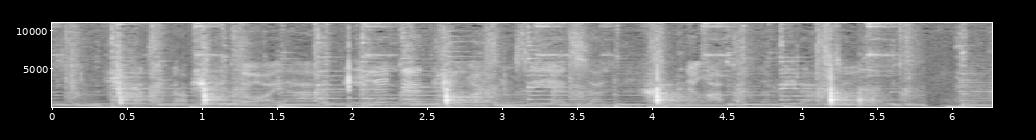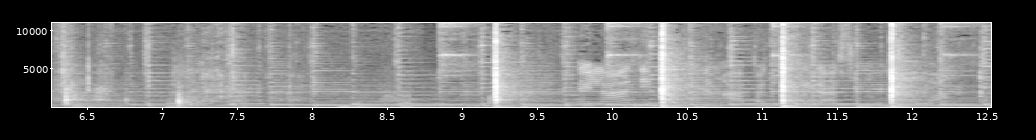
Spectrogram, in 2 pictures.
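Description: Chef's knife chopping mini sweet peppers on a wooden cutting board: about a dozen irregular knife strikes, the last few sharper and louder, over background music.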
